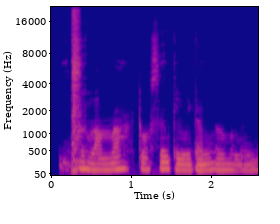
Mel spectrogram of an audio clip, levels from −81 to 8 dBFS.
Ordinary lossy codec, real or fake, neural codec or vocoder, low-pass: none; fake; codec, 44.1 kHz, 1.7 kbps, Pupu-Codec; none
